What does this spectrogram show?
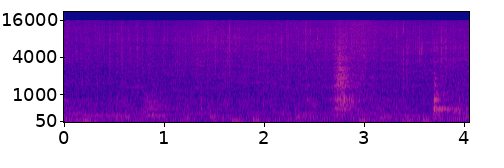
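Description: Slices of goose liver frying on a hot iron griddle plate, a steady sizzle, with a short louder scrape about three seconds in as the metal spatula works under a slice.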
